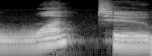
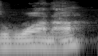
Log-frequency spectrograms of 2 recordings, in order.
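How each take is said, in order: First: Both words are said fully and separately. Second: The words are reduced into one short word.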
